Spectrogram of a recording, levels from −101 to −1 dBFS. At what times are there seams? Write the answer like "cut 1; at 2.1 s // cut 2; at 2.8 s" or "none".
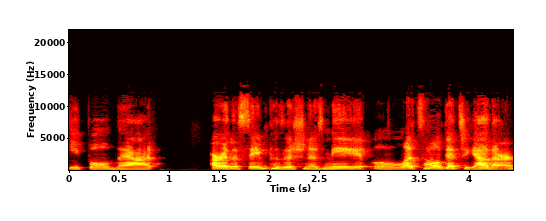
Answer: none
